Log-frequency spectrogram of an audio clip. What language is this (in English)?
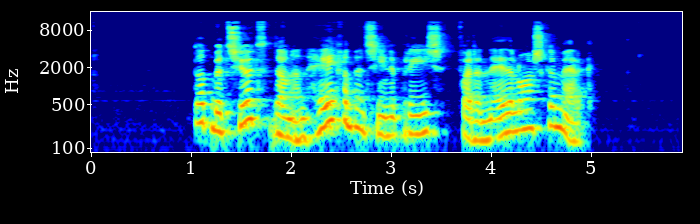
Western Frisian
